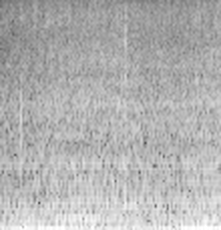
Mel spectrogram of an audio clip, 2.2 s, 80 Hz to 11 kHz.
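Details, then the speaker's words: 2005 Chevy Silverado 2500HD with reman engine after seized original, low miles: misfire on cylinders two and six at idle, mostly bank one; raising rpm slightly gives a deep even rumble with misfire clearing; no check engine light. "it does get smoother and the misfires go away very interesting place your bets now"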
